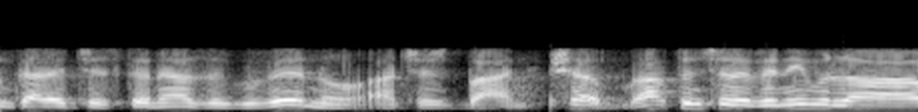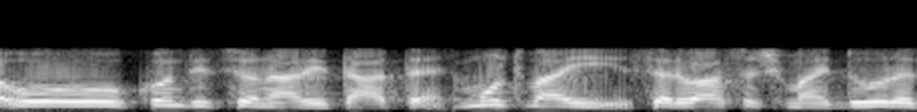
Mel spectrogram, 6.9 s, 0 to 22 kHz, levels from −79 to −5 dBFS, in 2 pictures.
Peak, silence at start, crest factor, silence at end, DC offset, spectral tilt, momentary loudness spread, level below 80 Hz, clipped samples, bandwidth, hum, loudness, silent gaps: -2 dBFS; 0 s; 12 dB; 0 s; under 0.1%; -8.5 dB/octave; 6 LU; -76 dBFS; under 0.1%; 3.8 kHz; none; -15 LUFS; none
